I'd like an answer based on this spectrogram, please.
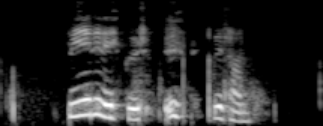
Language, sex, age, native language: Icelandic, female, 10, Icelandic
